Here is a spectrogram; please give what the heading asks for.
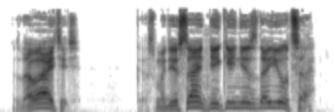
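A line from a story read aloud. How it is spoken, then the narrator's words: Automatic bark. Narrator (Russian): На автомате рявкнул капитан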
